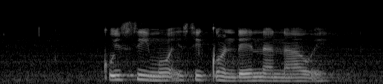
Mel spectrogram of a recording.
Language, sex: Zulu, female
